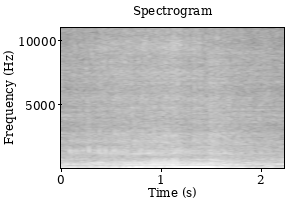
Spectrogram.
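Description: An engine fitted with a Lucas fuel injection system revs briefly as its throttle is worked by hand, a short rise and fall in pitch over a low running drone, with no talk.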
